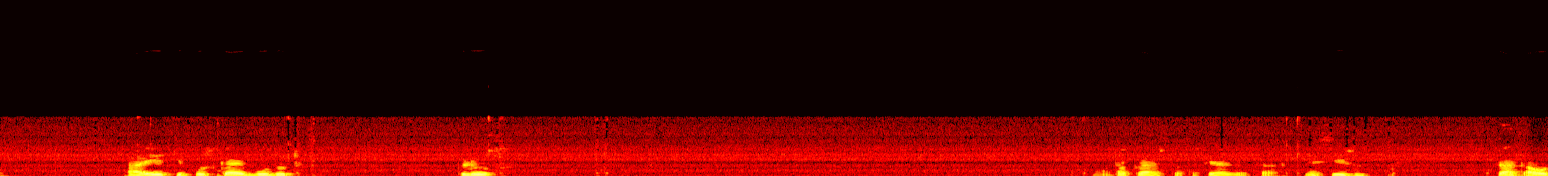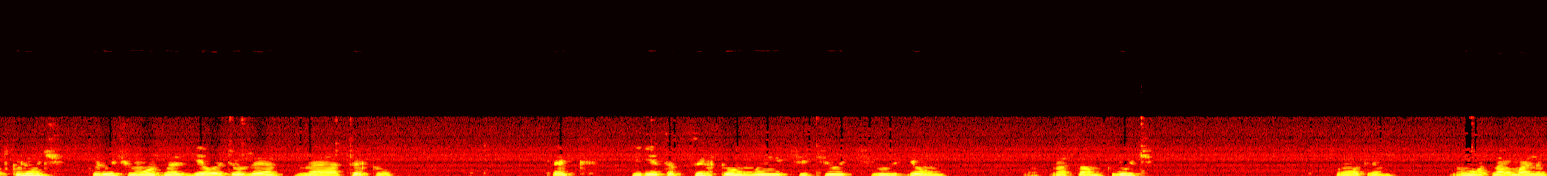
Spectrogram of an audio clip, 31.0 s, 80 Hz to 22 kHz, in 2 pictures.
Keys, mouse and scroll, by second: 2.8 shift+click, 6.0-10.8 drag, 17.8-18.9 drag, 20.2 click, 21.1 middle click, 23.6-26.8 drag, 28.7-30.2 middle drag.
